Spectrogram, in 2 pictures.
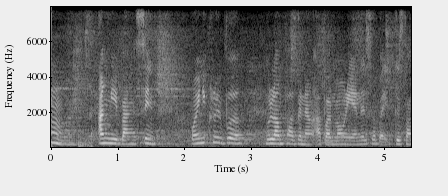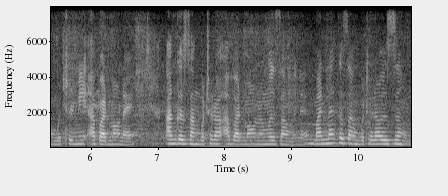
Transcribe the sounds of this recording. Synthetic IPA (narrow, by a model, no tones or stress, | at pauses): aŋnibaŋsin | b̥ɔjnikʰɾɯjbɯ | mulampʰaɡɯnaŋʔa̰bat̚mawnijanɯzabajɡɯzaŋbɯtʰɯɾniʔabat̚mawnaj | aŋɡɯzaŋbɯtʰɯɾawʔabat̚mawnɯmɯzaŋmɯnɯmanːaɡɯzaŋbɯtʰɯɾawzɯŋ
